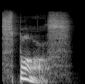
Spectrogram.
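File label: "sparse", British English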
